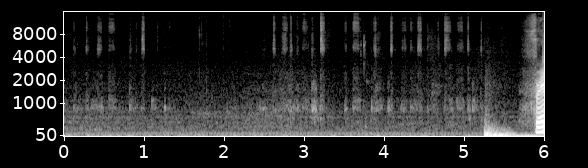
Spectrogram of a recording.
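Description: A pen writing on paper in short, scratchy strokes, over a faint steady hum. Near the end a low thump is heard, louder than the writing.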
